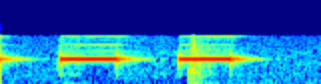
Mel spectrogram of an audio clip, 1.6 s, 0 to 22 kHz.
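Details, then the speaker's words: Motherboard revived by baking in an oven, with its CMOS battery previously removed: clean identical high POST beeps about half a second apart, part of the code-5 pattern. This indicates the CMOS battery / CMOS lost its memory; it earlier gave code 7 with a blank screen. "Had the 5 beeps at that one time, and I checked it, and it's CMOS battery. Makes sense, since I had the CMOS battery out, that CMOS lost its memory."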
